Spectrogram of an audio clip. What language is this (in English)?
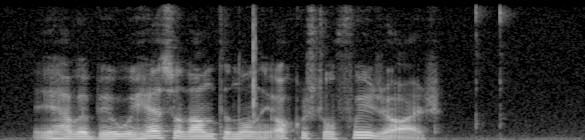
Faroese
